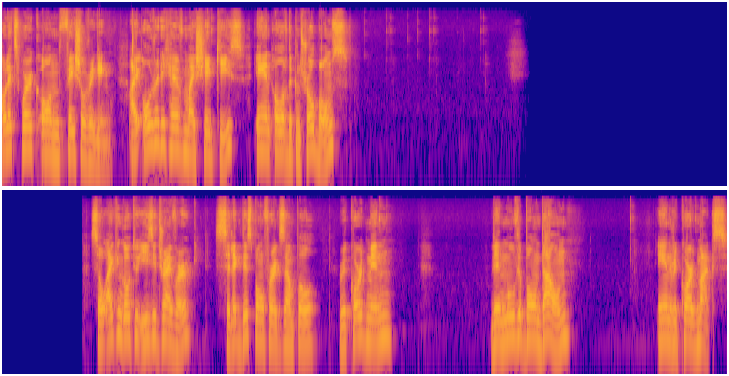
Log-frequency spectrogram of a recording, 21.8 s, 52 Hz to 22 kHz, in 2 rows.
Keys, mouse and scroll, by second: 2.7 Tab, 3.1 click, 5.3 middle click, 5.7 click, 6.0 middle click, 6.4 click, 6.8 Tab, 7.1-8.6 drag, 11.4 click, 13.7 g, 14.7-16.5 right drag, 16.5 click, 16.8-20.3 drag, 21.2 click.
